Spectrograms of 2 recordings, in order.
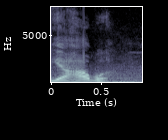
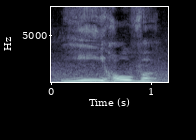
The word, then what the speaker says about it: Yahawah: cap, Strongs H 3068, it's the word Yahawah, which means what? That's the name of the Most High, Yahawah. All right? It's not Yhovah.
